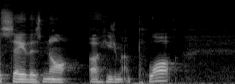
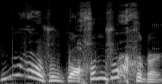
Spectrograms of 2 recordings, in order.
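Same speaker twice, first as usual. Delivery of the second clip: mumbled, loud, higher impression; mumbled Tom Hardy impression; 11 semitones higher, 5 dB louder than usual. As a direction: mumble it like Mad Max. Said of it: "doesn't even know what he sounds like".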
